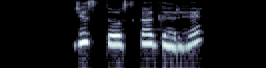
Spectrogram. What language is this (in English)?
Urdu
